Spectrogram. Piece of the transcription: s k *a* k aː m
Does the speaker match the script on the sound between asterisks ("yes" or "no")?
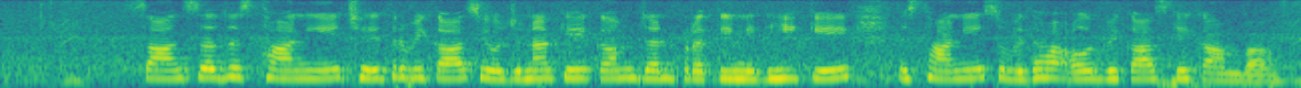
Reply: no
